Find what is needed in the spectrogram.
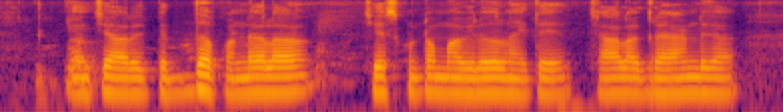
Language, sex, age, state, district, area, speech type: Telugu, male, 18-30, Telangana, Mancherial, rural, spontaneous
